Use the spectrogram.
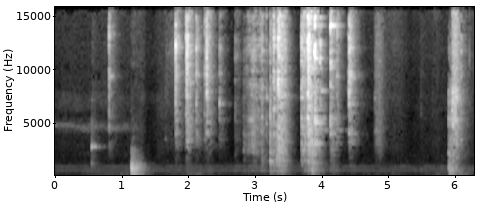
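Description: Fish roe mixed with salt and turmeric in a bowl, with irregular clinks and scrapes of a utensil against the dish, a few sharper knocks, in a quiet kitchen.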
